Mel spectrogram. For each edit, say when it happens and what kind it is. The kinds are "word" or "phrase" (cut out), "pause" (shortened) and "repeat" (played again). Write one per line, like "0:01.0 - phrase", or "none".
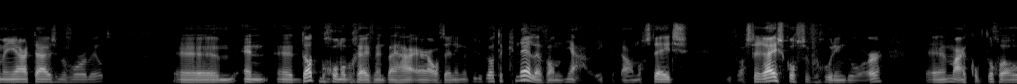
none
